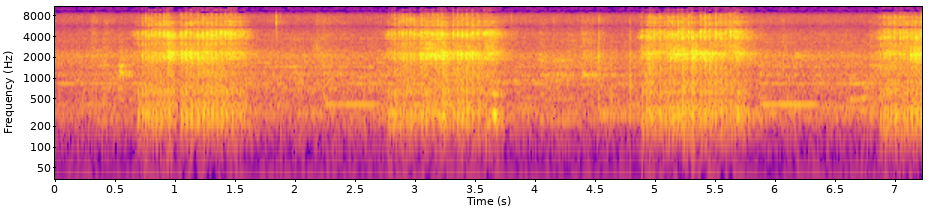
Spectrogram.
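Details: A sleeping man snores loudly and roughly about every two seconds, with a quieter breath between snores, over faint background music.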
